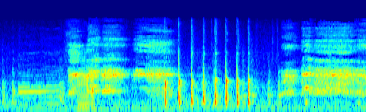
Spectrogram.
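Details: Mother hen calling her baby chicks from their shelter: a drawn-out harmonic call, then a burst of rapid, evenly spaced sharp clucks or peeps, ending in another long, bright call.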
